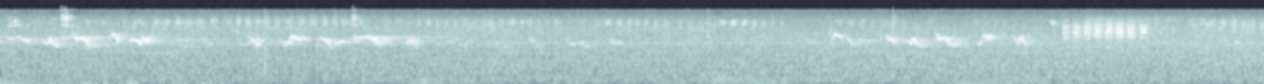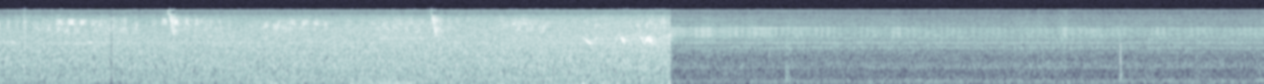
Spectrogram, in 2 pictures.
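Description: Small birds chirping in short clusters of calls over a steady outdoor hiss and low rumble; about three quarters through, the sound drops to a quieter, even hiss.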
